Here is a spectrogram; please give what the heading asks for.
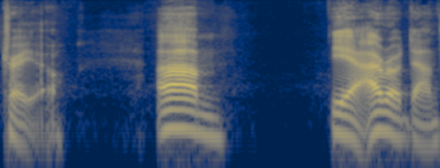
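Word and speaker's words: Trejo: played by Danny Treo is it tro or Treo I think he's tro it's probably tro he's no he is Mexican I believe he's Latin nonetheless and it would be pronounced tro um yeah I wrote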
